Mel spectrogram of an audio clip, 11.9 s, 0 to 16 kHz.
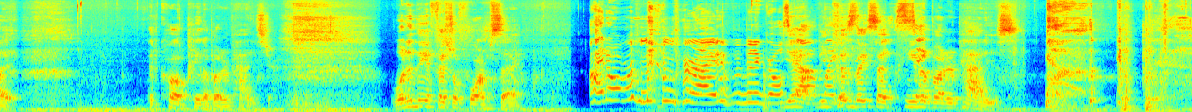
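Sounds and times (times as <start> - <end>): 
speech: 0.0 - 0.4, 1.5 - 3.2, 3.9 - 11.0
harsh coughs: 10.4 - 11.9.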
